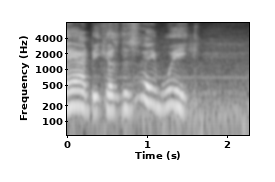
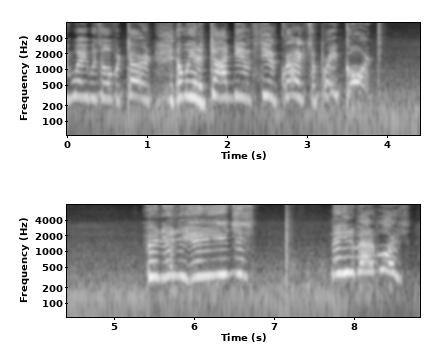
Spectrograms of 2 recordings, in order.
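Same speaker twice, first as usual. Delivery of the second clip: much higher, shouting in real fury; heated rant; 11 semitones higher than usual. Real, not acted. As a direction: yell it out, truly furious at the failure. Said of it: "Sorry if I'm getting heated, but I'm genuinely angry".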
